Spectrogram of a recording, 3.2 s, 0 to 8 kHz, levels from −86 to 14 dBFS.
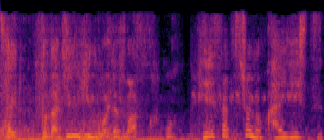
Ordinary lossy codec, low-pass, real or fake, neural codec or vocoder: MP3, 48 kbps; 7.2 kHz; fake; codec, 16 kHz, 4.8 kbps, FACodec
